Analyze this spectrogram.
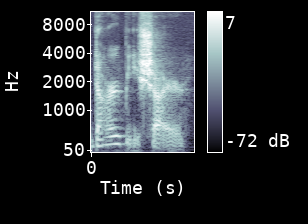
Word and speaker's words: Derbyshire: he did shoot him illegally so Derbyshire is pronounced Darbyshire my mistake if it's if it's a shire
